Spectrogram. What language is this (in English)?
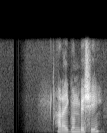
Bangla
